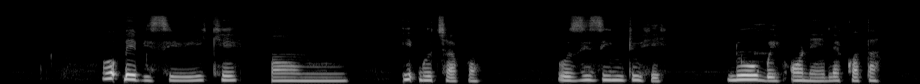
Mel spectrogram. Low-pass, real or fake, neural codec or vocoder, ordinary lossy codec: 9.9 kHz; real; none; none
